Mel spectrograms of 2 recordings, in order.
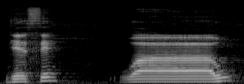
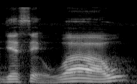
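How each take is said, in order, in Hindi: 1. लंबे स्वर को स्थिर आवाज़ में खींचा जाता है। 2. लंबे स्वर को डगमगाती आवाज़ में खींचा जाता है। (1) "तीन अलिफ के बराबर लंबा करके पढ़ें" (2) "आवाज़ में लहराव सा पैदा करते हैं, ये गलत है"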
